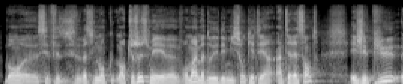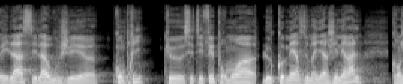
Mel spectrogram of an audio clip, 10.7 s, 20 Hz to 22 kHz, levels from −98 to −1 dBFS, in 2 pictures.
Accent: French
